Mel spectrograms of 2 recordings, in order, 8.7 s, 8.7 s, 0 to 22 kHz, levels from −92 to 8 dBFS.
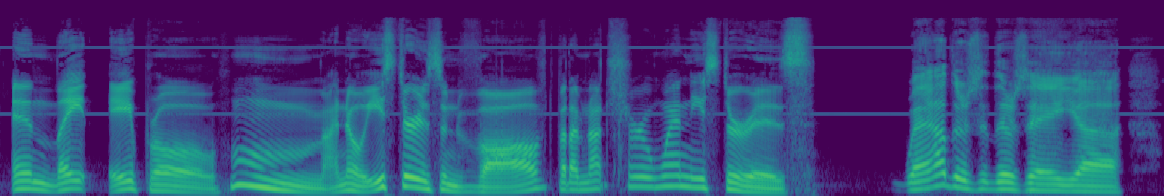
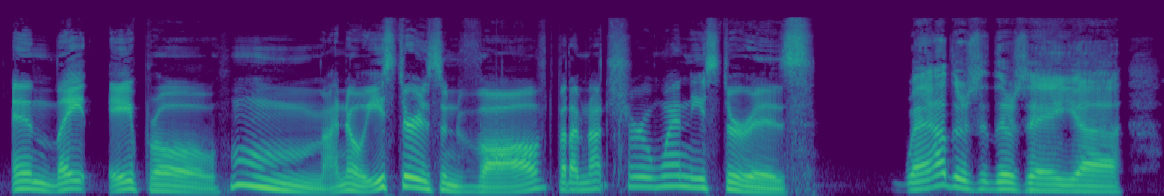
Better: second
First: high-pitched whine; faint; throughout; 2 kHz, 30 dB below the speech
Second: none

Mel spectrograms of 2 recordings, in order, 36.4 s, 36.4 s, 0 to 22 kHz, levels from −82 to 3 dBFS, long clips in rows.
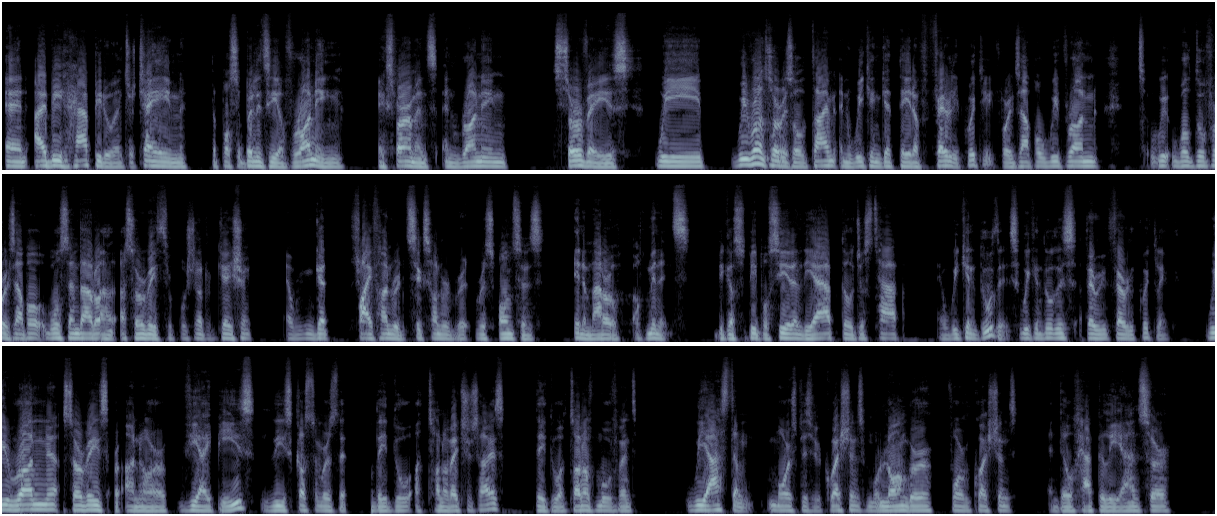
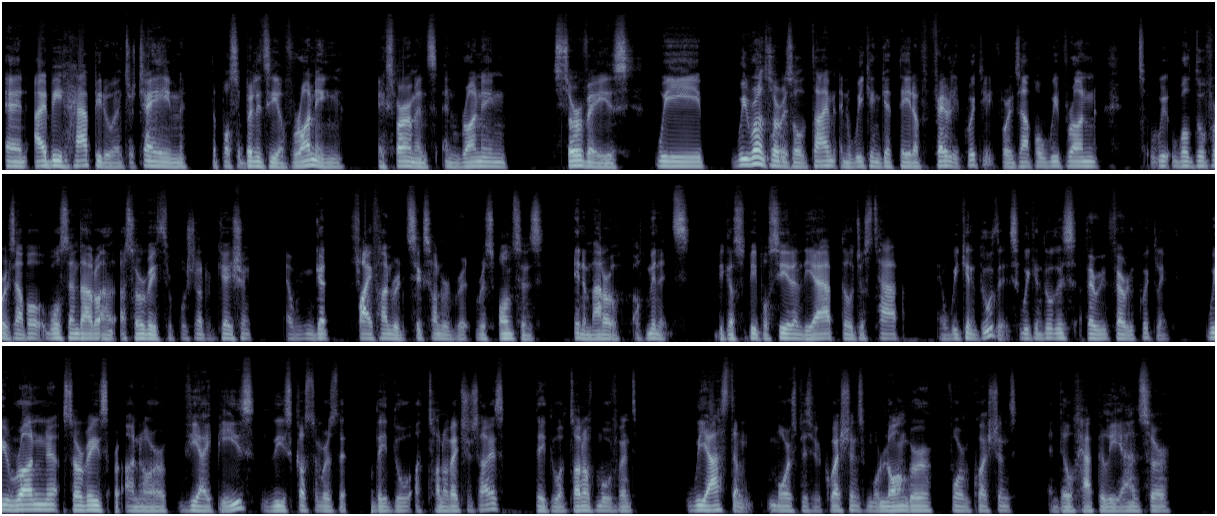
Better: second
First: distortion; slight; 10 dB below the speech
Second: none

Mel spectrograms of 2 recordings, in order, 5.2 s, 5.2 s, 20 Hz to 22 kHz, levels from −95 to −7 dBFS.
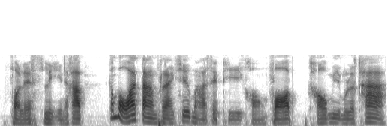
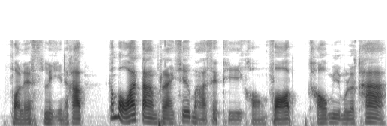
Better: second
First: garbled, watery; badly; nothing above 4 kHz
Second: garbled, watery; slightly; nothing above 6.5 kHz

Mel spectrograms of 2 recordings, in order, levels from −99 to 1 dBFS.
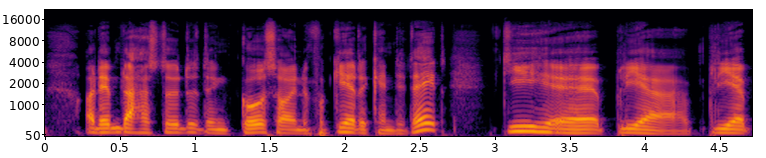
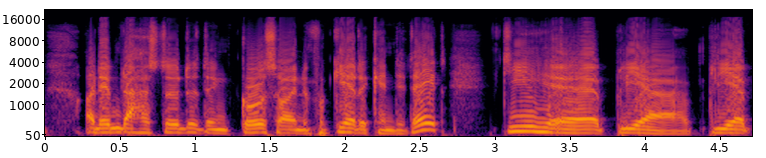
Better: first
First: none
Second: distortion; heavy; 7 dB below the speech

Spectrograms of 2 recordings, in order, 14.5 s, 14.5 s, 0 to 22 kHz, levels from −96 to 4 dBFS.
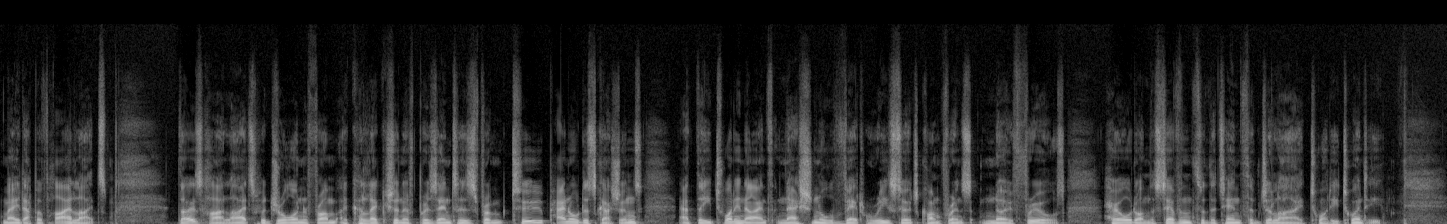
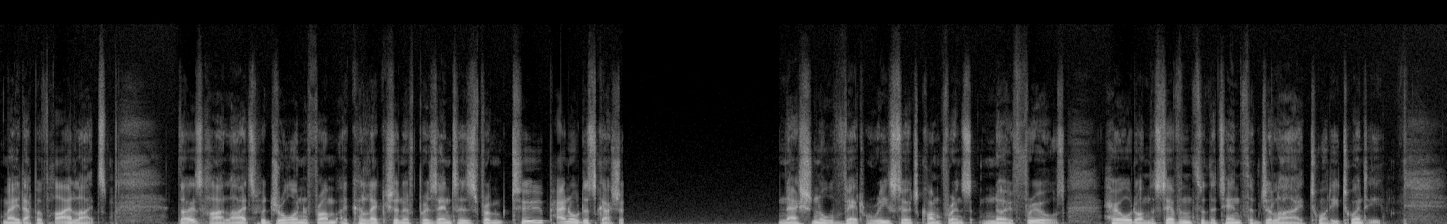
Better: first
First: none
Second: audio cutting out; at 6 s for 1.5 s

